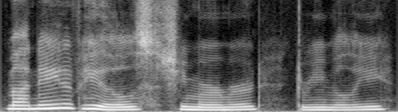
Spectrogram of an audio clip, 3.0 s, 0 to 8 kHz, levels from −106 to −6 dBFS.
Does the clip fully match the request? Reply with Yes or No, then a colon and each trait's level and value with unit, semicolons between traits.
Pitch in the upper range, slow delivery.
Yes: high, 210 Hz; slow, 120 wpm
